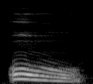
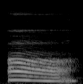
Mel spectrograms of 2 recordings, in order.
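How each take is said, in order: First: The vowel is closed with tightly rounded lips. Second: The vowel is open with looser rounded lips. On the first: "La bouche fait un rond avec les lèvres" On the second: "le O est légèrement plus ouvert. Ta bouche fait un O un peu plus ouvert"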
